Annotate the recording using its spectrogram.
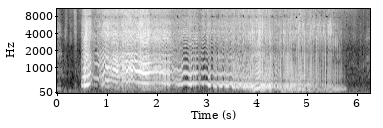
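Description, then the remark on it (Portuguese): A balloon deflating: a loud, squealing rubbery whine that wavers and sputters in pitch for about five seconds before cutting off abruptly, with no one talking over it. “e o seu balão vai.”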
